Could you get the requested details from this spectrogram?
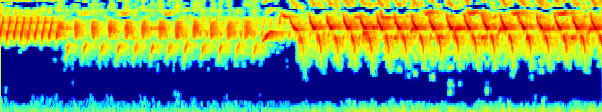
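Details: Canary singing for training, a quick trill followed by a steadier series of repeated two-part chirps, then a louder, higher rhythmic rattling phrase.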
